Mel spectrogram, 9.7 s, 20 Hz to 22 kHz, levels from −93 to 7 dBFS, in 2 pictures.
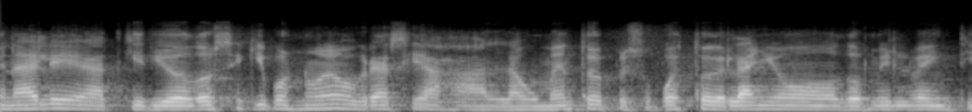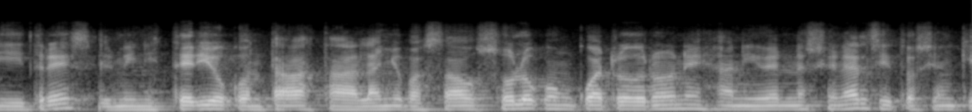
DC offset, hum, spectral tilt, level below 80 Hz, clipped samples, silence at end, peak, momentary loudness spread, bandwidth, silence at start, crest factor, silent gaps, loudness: under 0.1%; none; -7 dB/octave; -58 dBFS; under 0.1%; 0 s; -2 dBFS; 6 LU; 8.4 kHz; 0 s; 16 dB; none; -18 LUFS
